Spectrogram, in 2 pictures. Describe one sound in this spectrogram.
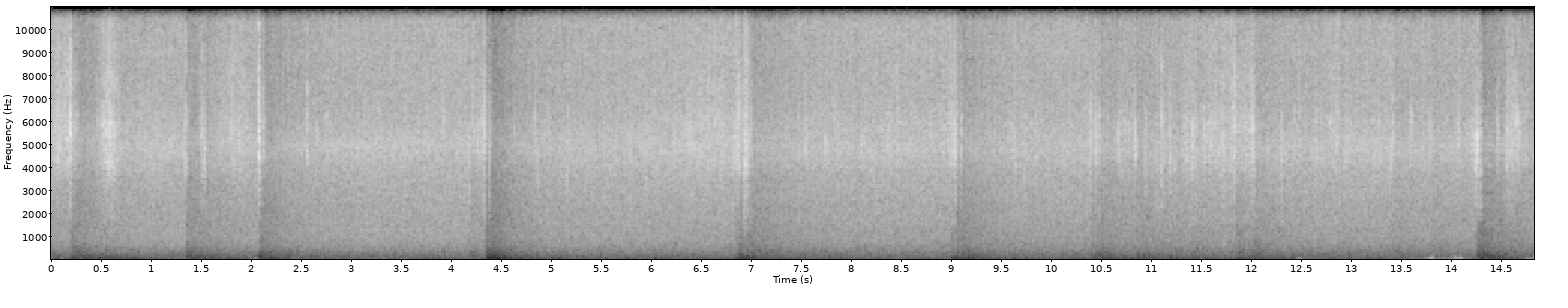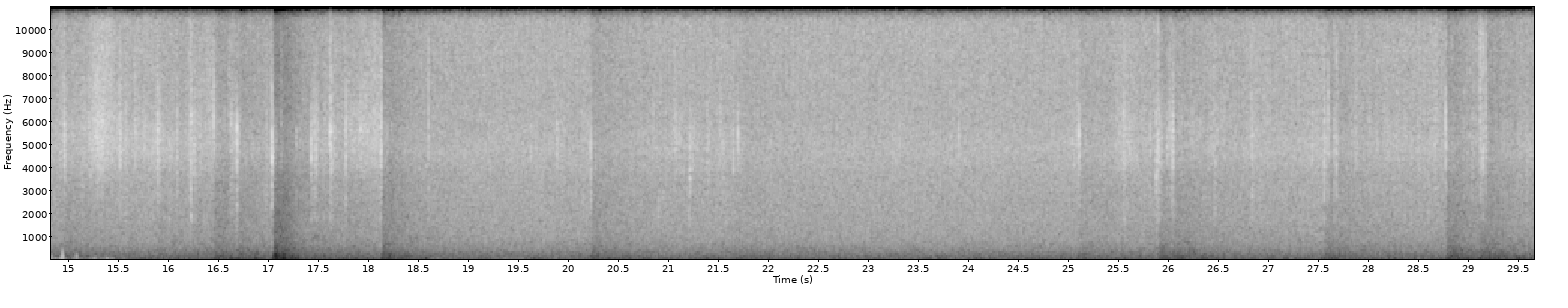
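A goat tears and munches grass close by.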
